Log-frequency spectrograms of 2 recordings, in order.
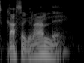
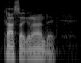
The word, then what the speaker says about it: Casa Grande: And we don't have words, Casa Grande, in English, so they have to be pronounced as the Spanish words they are. Their pronunciation, the correct pronunciation, is Casa Grande.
